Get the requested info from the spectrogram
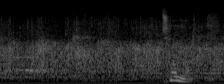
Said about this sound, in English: Everybody clap your hands unto the Lord.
